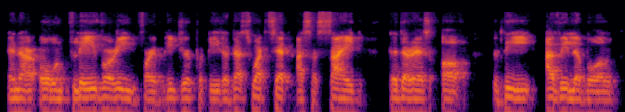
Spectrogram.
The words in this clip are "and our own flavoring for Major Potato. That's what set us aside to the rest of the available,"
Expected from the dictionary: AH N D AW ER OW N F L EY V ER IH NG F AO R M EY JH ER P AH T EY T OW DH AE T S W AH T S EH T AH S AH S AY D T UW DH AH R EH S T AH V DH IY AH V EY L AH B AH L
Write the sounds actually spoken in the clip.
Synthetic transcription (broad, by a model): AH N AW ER OW N F L EY V ER IH NG F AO R M EY JH ER P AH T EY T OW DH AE T S W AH T S EH T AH S AH S AY D T UW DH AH R EH S T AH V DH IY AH V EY L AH B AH L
